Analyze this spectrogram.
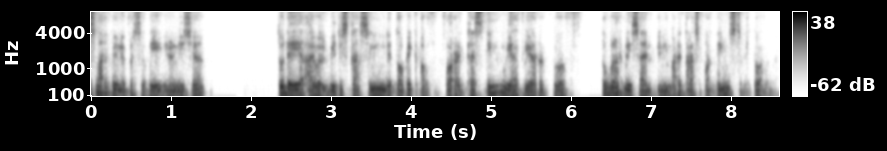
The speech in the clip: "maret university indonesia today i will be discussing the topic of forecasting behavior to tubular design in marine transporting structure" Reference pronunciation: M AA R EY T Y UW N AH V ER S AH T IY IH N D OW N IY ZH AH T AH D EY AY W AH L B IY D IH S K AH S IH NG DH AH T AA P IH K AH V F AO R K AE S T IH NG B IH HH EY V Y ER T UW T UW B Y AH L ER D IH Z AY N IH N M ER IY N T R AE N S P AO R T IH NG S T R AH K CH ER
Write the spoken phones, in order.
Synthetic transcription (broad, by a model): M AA R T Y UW N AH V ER S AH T IY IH N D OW N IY SH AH T AH D EY AY W AH L B IY D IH S K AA S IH NG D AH T AA P IH K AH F AO R K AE S T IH NG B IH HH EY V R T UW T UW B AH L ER D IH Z AY N IH N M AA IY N T R AE N S P AO R T IH NG S T R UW K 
